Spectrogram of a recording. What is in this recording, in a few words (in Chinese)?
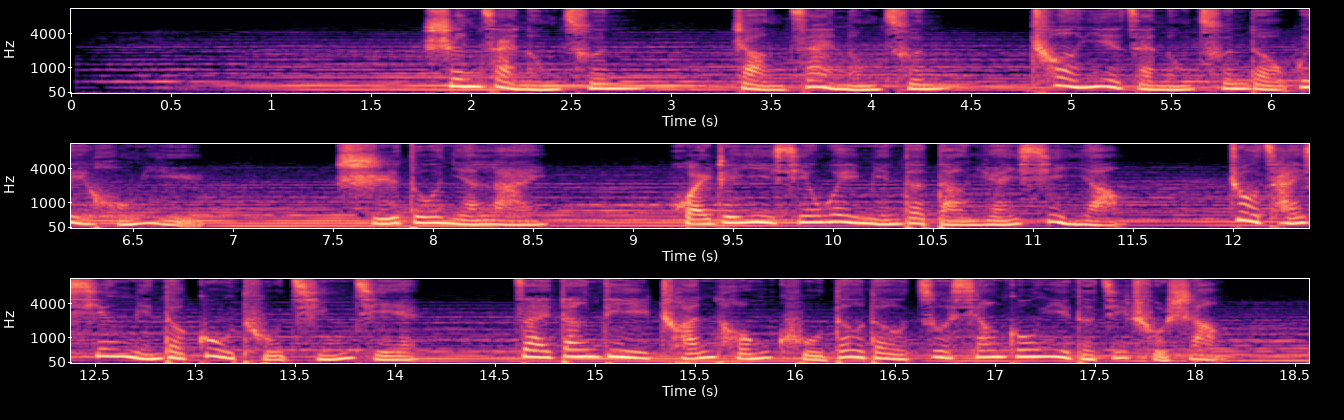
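女-人物解说【抒情深情】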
